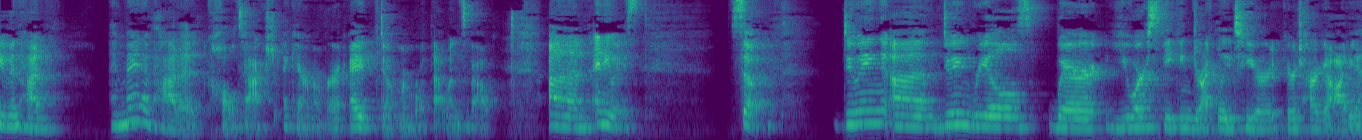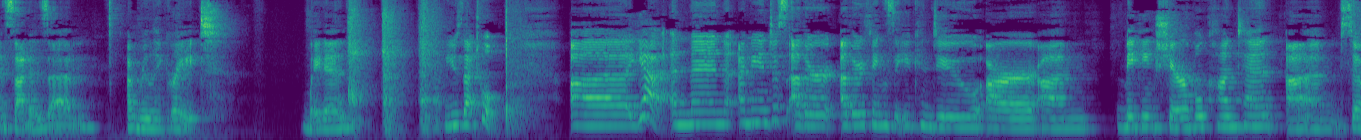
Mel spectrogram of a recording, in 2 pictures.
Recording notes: Me getting distracted by dogs walking by my house, and my own dog jumping on my lap.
